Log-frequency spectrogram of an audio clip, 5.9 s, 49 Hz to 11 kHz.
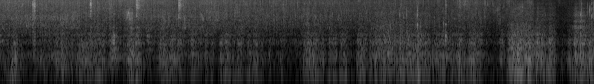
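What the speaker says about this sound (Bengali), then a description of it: "এইভাবে 5 থেকে 7 মিনিট আমরা আলুটাকে নেড়ে চেড়ে ভেজে নেব" Potatoes stir-fry in oil in a wok, a faint, steady sizzle and crackle with soft scraping stirs and a few brighter clinks, no talking.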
